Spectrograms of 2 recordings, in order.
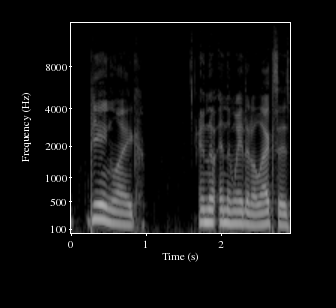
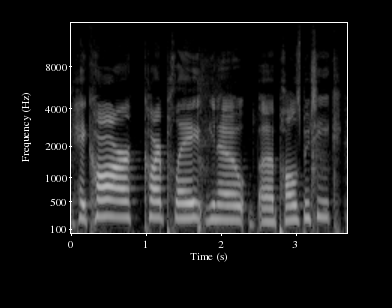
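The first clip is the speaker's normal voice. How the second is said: mock car command; 4 semitones higher, 6 dB louder, slower than usual. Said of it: "I could just be like".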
